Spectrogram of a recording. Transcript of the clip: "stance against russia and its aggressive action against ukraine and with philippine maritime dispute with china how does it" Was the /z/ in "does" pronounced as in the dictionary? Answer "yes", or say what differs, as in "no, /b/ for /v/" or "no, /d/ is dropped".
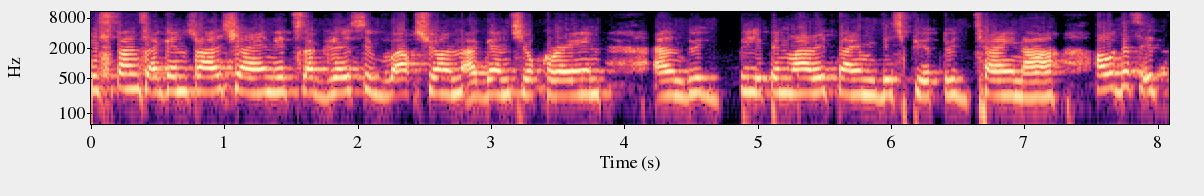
no, /s/ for /z/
